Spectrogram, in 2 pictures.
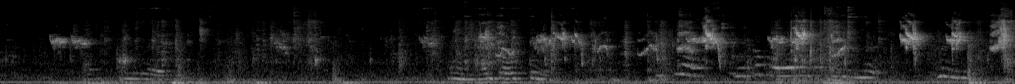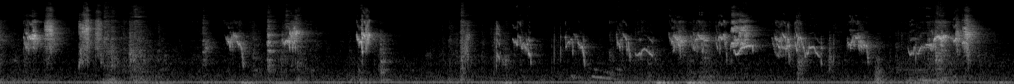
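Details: Pet birds at playtime, including budgies, a sun conure and a lorikeet, chatter in a busy flock of quick, high chirps, warbles and squawks.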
